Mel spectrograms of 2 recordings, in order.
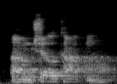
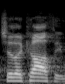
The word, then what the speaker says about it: Chillicothe: How do you pronounce it? Chillicothe. Chillicothe.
